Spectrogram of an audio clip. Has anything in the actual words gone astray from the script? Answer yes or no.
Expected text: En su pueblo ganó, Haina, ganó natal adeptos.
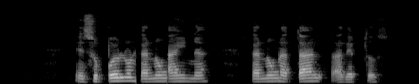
no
